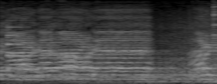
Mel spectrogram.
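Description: A film song sung by a group of voices in a chanting style over music, dipping briefly near the end.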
